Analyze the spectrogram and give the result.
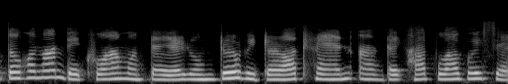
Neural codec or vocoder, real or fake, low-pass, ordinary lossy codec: codec, 16 kHz, 1 kbps, FreqCodec, larger model; fake; none; none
